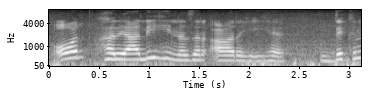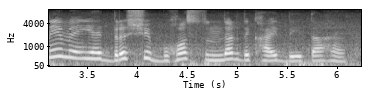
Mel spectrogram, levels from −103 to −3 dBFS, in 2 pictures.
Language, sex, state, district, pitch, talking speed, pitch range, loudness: Hindi, female, Uttar Pradesh, Varanasi, 280 Hz, 155 wpm, 230-315 Hz, -18 LUFS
